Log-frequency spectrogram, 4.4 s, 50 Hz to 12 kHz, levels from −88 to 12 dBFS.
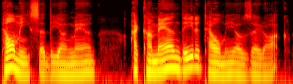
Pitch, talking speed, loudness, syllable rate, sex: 110 Hz, 190 wpm, -21 LUFS, 4.2 syllables/s, male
